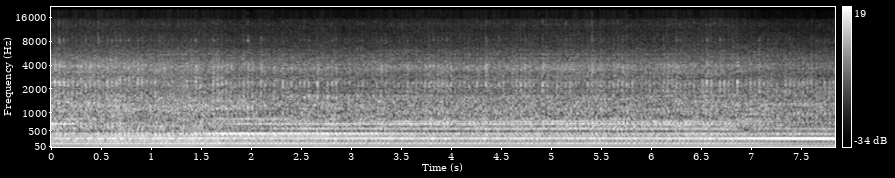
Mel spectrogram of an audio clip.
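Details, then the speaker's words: Lawn Boy two-stroke mower: steady, high buzzing note with no hunting. Owner wonders if it is now running a bit too fast; possible overspeed, unconfirmed. "perhaps it's running a bit too fast now I wonder I do wonder if that's running a bit too fast now it might be"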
